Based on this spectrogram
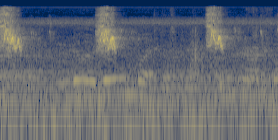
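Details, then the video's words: Sparrow inside a house giving three sharp, high chirps about one second apart, with faint low murmurs in the background. "Sparrow Bird in my House"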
